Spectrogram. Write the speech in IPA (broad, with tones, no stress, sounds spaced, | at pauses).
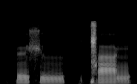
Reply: ɘ˨ ʃ ɯ˨ | ǁ a˨ ŋ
